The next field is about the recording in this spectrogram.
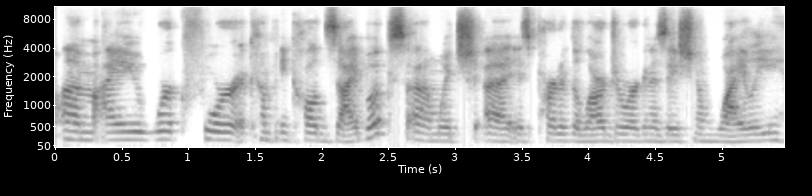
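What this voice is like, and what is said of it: Northern Wisconsin regional accent. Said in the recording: “from northern Wisconsin, where I live, where you can probably hear that in my voice.”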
